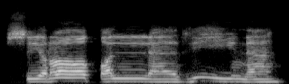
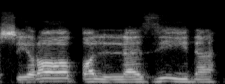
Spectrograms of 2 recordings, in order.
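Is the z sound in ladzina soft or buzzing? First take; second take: soft; buzzing. First: The z is a soft sound between the teeth. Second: The z is a sharp buzzing z sound. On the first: The speaker calls it right. "zal mesti keluar dari gigi" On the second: The speaker calls it wrong. "dengan zai, batal solat dia"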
